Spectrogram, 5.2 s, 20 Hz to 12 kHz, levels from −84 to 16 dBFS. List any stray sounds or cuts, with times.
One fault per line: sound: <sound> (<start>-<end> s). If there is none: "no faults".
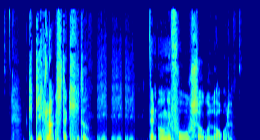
sound: laugh (1.9-2.7 s)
